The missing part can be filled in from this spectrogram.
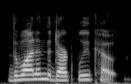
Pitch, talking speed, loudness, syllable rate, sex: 215 Hz, 320 wpm, -17 LUFS, 7.7 syllables/s, female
